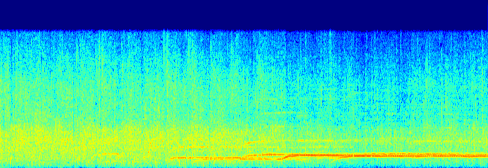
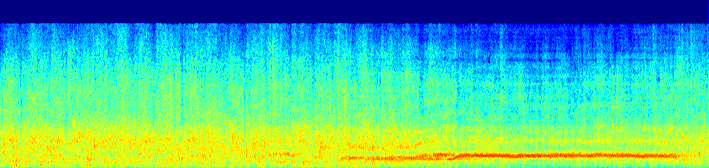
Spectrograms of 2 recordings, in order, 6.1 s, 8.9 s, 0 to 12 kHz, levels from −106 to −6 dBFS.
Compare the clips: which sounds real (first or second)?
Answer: first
